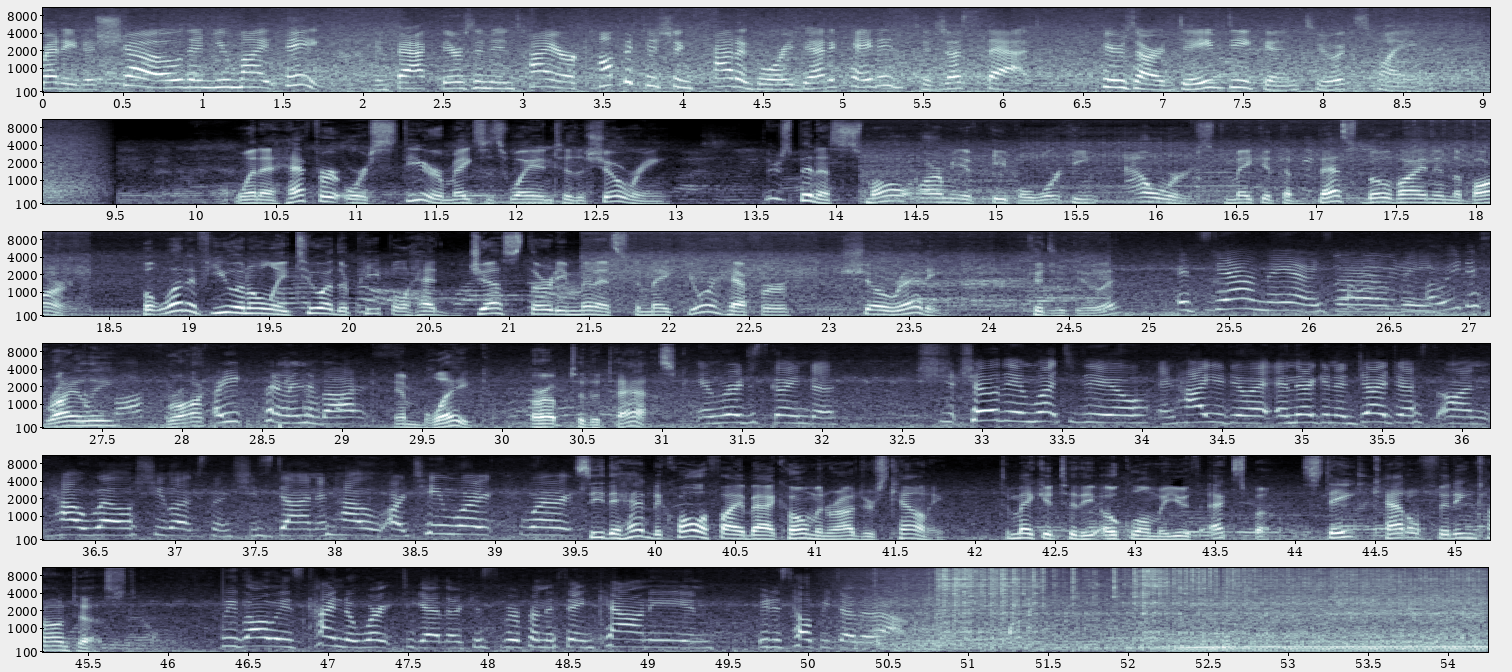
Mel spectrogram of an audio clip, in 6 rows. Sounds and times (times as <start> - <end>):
Speech: 9.6 - 25.4, 29.4 - 50.6.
